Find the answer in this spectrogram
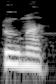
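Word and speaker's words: Boulmer: And I think it's supposed to be pronounced Bulma, but if you're local, you just call it Boomer.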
